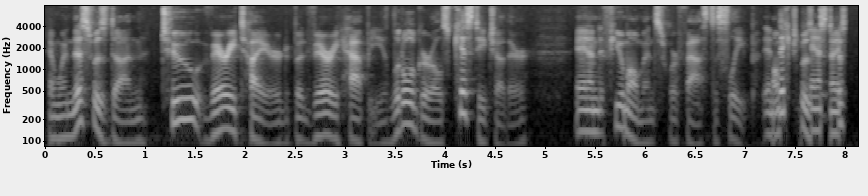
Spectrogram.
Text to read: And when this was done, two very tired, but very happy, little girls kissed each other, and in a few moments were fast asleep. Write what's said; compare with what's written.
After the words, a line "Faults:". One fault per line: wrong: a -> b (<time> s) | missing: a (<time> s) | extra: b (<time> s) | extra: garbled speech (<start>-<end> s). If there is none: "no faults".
And when this was done, two very tired, but very happy, little girls kissed each other, and a few moments were fast asleep. [garbled]
Faults:
missing: in (5.5 s)
extra: garbled speech (7.2-8.0 s)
